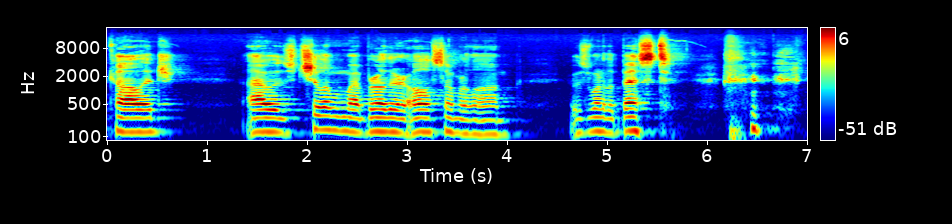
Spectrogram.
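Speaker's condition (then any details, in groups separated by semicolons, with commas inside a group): Cerebral palsy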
